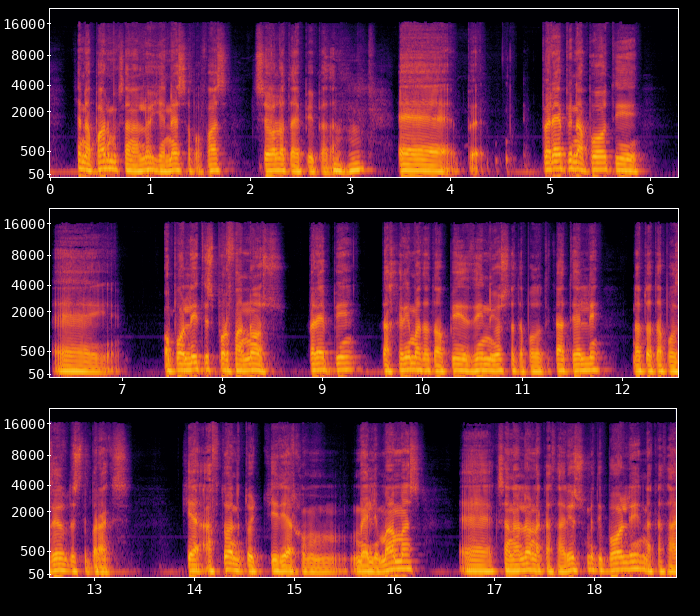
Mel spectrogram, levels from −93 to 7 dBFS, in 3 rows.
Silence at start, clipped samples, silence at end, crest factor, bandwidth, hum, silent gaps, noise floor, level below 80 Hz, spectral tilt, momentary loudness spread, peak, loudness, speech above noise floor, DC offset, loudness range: 0 s; under 0.1%; 0 s; 10 dB; 16.5 kHz; none; none; -44 dBFS; -30 dBFS; -6 dB/octave; 8 LU; -2 dBFS; -13 LUFS; 32 dB; 0.6%; 2 LU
